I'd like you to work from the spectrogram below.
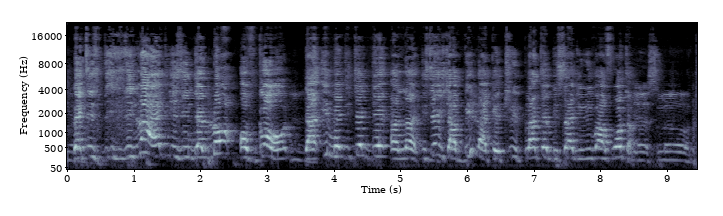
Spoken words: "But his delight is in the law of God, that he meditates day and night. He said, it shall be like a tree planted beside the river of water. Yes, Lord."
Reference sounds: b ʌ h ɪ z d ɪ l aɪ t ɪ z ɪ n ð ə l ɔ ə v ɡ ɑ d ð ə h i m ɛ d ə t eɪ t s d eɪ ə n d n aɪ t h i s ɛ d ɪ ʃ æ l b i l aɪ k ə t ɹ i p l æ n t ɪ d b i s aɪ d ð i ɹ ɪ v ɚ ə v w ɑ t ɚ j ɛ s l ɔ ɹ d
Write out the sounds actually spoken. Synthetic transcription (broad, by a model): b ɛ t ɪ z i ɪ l aɪ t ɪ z ɪ n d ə l ɔ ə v ɡ ɑ d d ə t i m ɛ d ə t eɪ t d eɪ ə n n aɪ t i s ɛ ɪ ʃ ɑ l b i l aɪ k ə t ɹ i p l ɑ n t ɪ d b i s aɪ d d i ɹ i v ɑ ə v w ɑ t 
